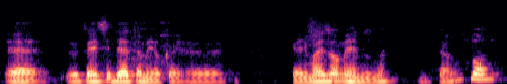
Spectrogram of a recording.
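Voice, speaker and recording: A man's voice: medium pitch, normal speed. Brazilian guy teaching a language class online, keeps saying né, kinda muffled call audio. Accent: Brazilian Portuguese. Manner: chatty, explanatory, tags almost every sentence with "né?". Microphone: video call.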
